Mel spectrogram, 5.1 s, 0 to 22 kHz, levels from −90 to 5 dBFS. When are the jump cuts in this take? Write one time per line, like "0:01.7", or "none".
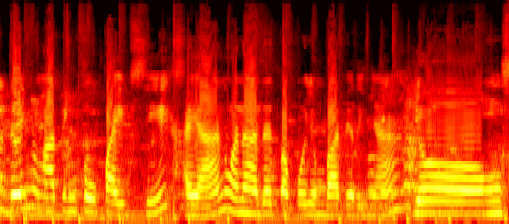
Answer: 0:01.7
0:04.1

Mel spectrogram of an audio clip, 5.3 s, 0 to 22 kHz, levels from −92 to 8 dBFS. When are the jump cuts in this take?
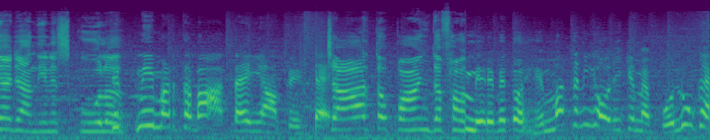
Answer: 0:02.3
0:03.5

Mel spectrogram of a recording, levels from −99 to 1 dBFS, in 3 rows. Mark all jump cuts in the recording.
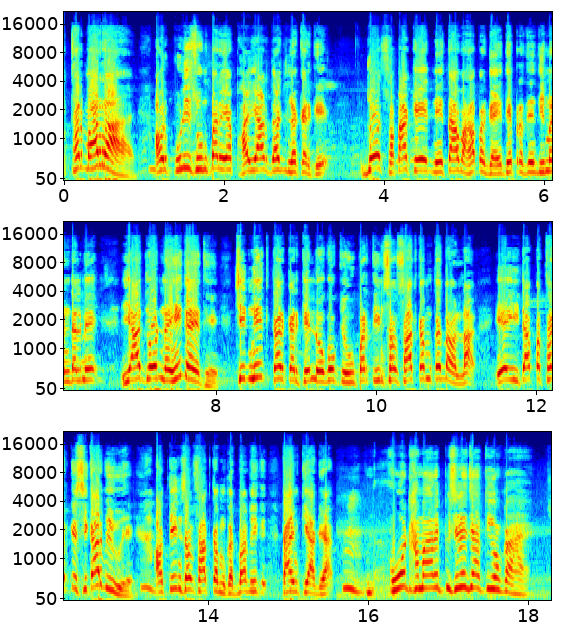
0:15.6

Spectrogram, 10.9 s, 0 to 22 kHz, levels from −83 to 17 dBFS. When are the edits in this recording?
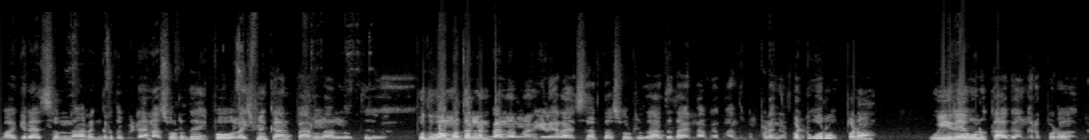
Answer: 0:03.9

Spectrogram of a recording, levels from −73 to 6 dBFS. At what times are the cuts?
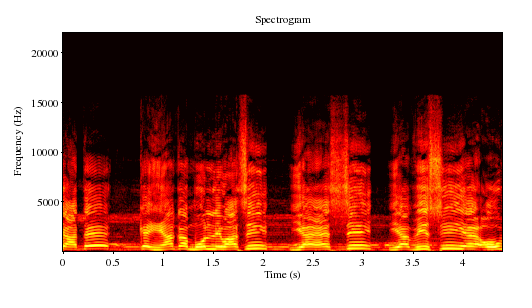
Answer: none

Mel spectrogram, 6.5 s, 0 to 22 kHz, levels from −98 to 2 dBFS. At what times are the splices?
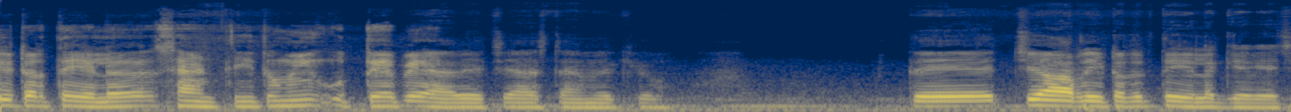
none

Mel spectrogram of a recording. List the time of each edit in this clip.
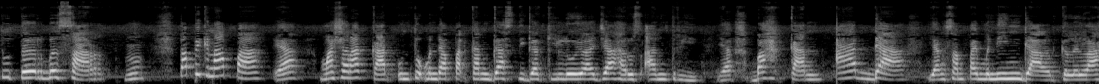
none

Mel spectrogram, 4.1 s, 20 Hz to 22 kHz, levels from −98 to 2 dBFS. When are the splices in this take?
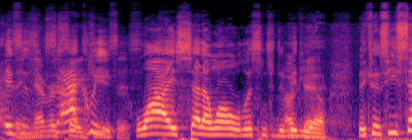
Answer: none

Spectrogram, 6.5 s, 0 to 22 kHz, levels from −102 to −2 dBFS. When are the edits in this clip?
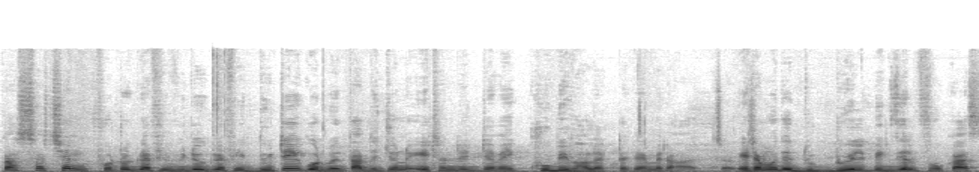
none

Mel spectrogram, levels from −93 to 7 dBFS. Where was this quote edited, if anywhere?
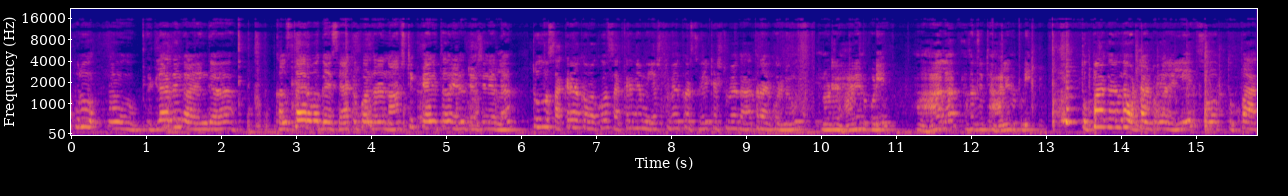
0:06.1
0:09.9
0:13.0

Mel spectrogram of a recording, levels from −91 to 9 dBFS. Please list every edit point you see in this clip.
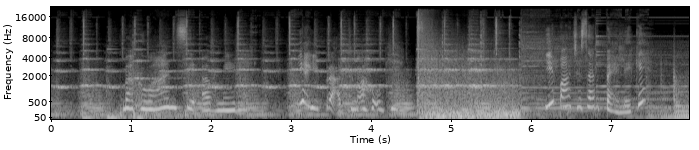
0:05.9

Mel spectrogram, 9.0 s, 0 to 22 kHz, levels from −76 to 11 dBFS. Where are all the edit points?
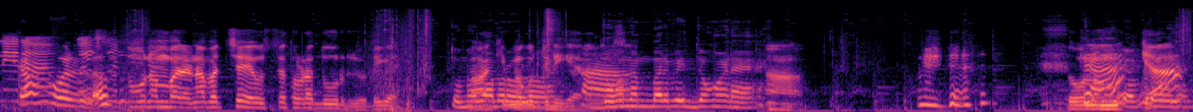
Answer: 0:01.0

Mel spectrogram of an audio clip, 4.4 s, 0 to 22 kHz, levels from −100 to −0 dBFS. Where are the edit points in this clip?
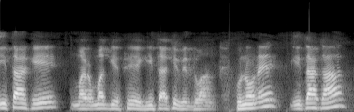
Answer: none

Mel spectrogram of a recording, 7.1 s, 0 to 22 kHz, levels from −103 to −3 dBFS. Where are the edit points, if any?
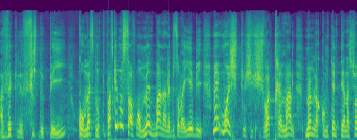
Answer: none

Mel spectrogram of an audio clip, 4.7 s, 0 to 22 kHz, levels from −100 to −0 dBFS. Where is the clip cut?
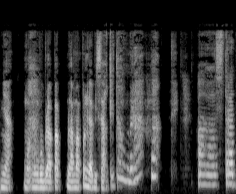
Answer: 0:03.5

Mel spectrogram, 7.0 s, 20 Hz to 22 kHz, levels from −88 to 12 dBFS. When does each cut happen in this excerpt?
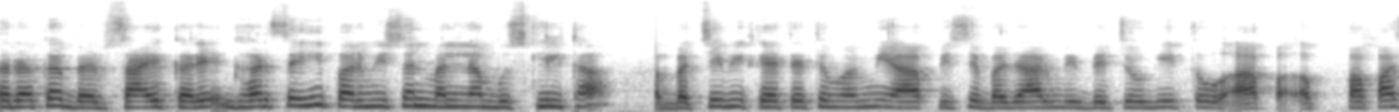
0:03.3

